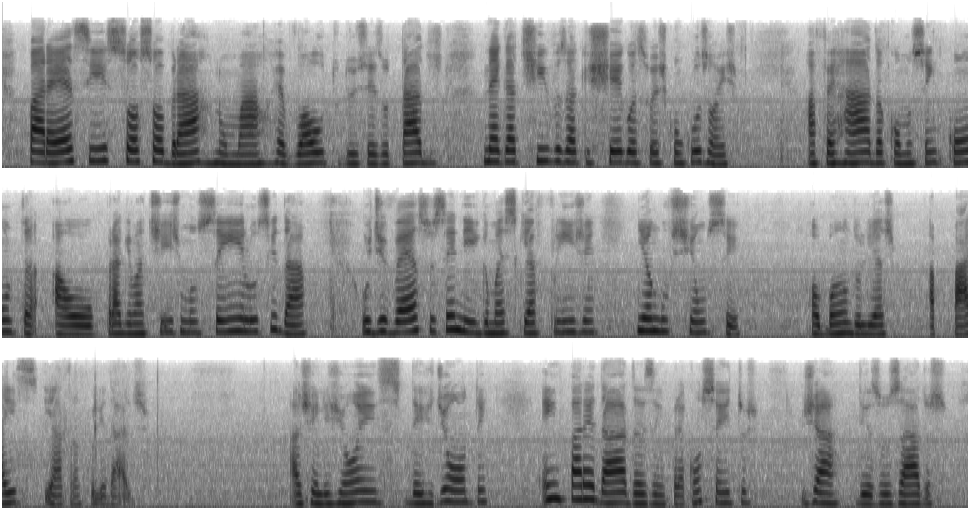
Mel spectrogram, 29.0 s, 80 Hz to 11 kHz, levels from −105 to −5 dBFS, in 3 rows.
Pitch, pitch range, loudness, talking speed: 200 Hz, 185-215 Hz, -23 LUFS, 95 wpm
